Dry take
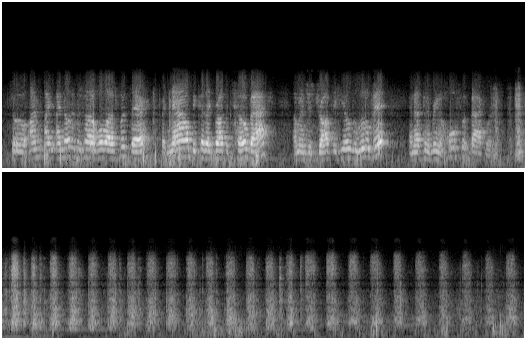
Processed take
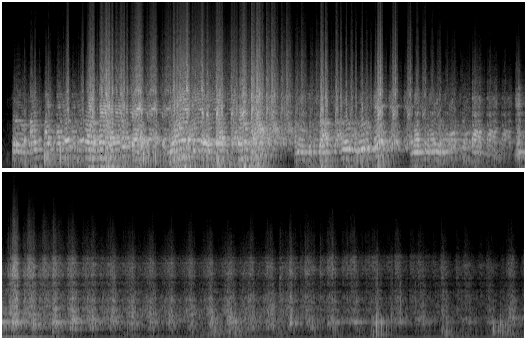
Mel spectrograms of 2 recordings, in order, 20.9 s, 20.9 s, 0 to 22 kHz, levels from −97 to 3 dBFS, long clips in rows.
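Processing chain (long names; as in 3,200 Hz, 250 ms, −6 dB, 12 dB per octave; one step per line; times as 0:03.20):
tuned comb filter 57 Hz, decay 0.53 s, harmonics all, mix 70%
power curve on the samples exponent 1.4
wave folding −26.5 dBFS
on a send: echo with a time of its own for lows and highs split 390 Hz, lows 101 ms, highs 297 ms, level −6.5 dB
on the sum: level +6.5 dB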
